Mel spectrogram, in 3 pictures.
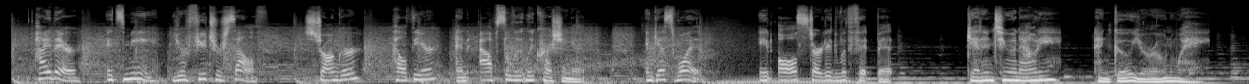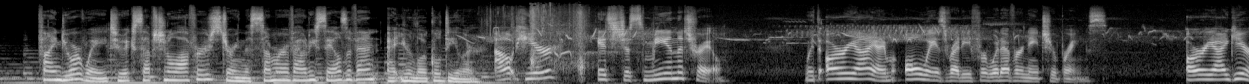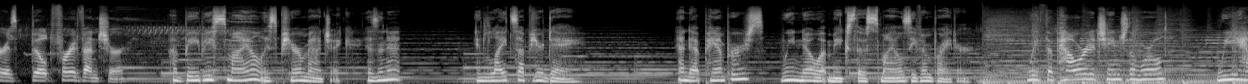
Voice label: commercial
